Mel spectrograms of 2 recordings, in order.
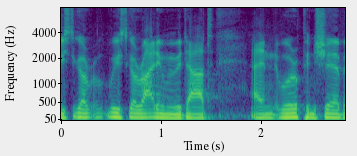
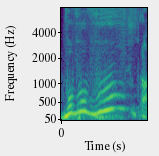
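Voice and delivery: high startled whoa on the bike; alarmed whoa; 14 semitones higher, slower than usual. Retold or imitated. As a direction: yelp as you realise you're speeding. Braking at speed limit sign.

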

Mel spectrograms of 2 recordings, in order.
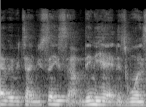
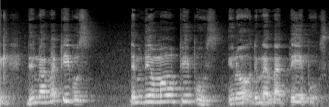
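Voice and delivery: put-on Virgin Islands accent pitched way up, dismissive; high-pitched Virgin Islands accent; 7 semitones higher than usual. Friend explaining why his people shun him, in a high Virgin Islands accent. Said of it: "I liked his accent".

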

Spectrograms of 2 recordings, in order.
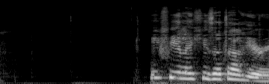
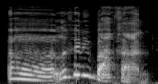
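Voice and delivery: ordinary talk

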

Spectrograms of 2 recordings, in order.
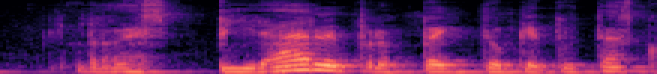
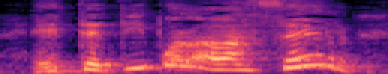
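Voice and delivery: higher, louder burst of conviction; excited exclamation; 9 semitones higher, 6 dB louder than usual. Retold or imitated. Prospect convinced, exclaiming that the salesman will succeed. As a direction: shout it out, now fully sold. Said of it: "esa persona diga".

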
